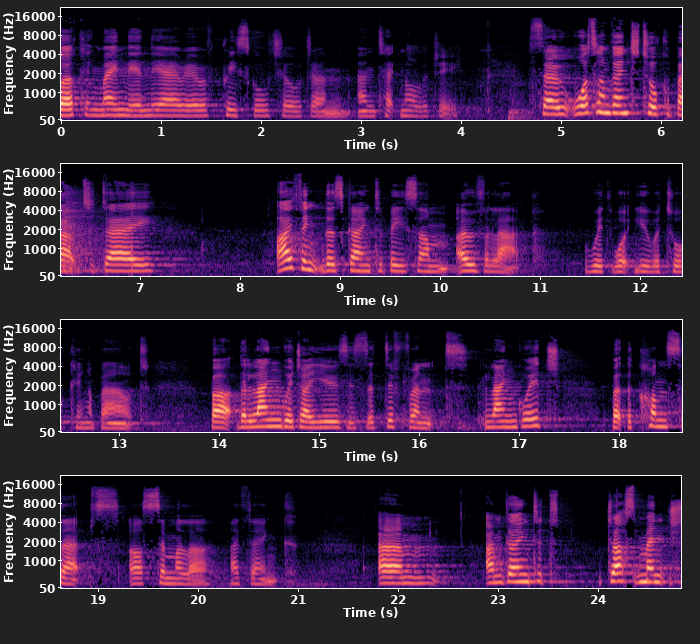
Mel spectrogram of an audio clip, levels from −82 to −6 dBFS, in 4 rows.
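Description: From 6.67 s to 8.19 s there is a short run of seven regular ticks, about four or five a second, each a tiny click or near-dropout lasting no more than a few milliseconds. These are CD scratch ticks. A scratch or blemish on the disc wipes out more data than the error correction can rebuild, once per revolution. The player then interpolates or mutes those samples, leaving a brief gap that repeats in time with the disc's rotation.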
